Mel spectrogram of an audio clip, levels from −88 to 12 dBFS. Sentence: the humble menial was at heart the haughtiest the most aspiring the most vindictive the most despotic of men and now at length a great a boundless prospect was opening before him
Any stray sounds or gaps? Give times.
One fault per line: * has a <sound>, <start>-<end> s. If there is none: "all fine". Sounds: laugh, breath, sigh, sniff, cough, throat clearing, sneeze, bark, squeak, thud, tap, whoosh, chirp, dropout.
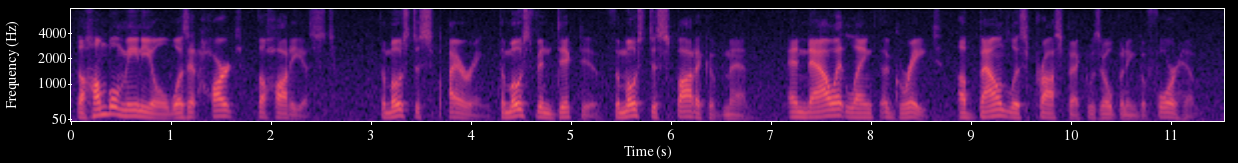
* has a dropout, 3.7-3.8 s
